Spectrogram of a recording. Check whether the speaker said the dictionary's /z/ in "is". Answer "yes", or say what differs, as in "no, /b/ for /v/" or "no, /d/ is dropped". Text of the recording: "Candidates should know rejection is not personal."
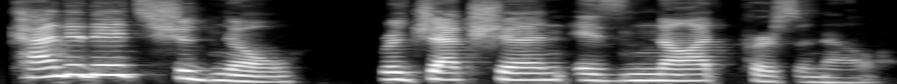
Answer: yes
